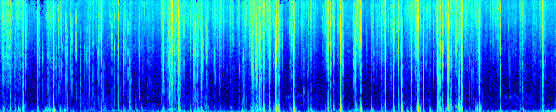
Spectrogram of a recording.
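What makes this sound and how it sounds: Long acrylic nails scratch and squeeze a tall cylindrical pack of soft, compressible cotton pads in a thin plastic wrapper, held close to the microphone. The result is dense, irregular crinkling and crackling, made of many short, sharp ticks that spread bright and high over a soft low rustle and grow busier and louder in the second half.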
